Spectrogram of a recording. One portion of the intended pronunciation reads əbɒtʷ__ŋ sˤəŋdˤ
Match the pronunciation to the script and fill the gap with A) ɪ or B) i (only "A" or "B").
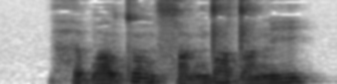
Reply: B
